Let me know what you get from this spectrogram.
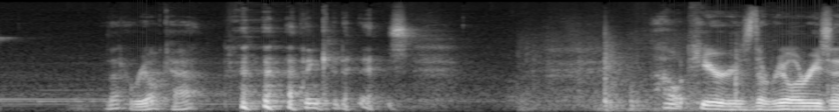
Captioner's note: laughter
